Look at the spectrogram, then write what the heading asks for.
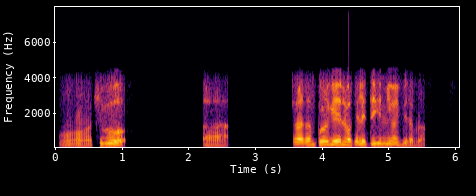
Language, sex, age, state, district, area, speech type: Manipuri, male, 30-45, Manipur, Churachandpur, rural, conversation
